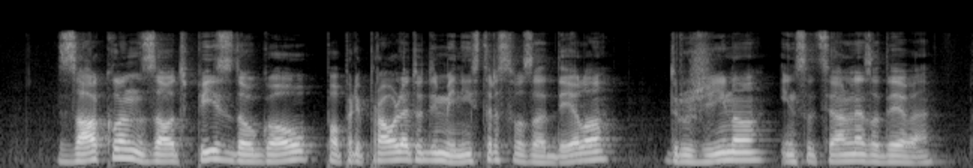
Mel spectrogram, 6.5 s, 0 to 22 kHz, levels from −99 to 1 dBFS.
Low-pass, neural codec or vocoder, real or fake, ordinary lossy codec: 10.8 kHz; none; real; none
